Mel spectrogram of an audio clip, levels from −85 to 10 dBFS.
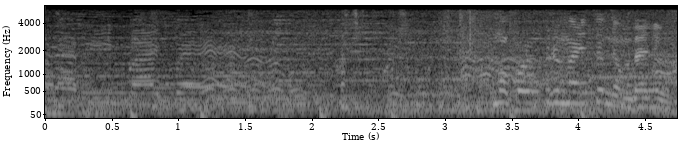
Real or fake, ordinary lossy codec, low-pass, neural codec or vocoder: real; MP3, 48 kbps; 5.4 kHz; none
